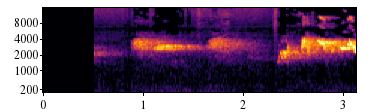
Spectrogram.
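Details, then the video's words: Red-whiskered bulbul of the red-eyelid (mí đỏ) type singing in the ché style: after a pause, a warbling phrase with a sustained tonal band, then a brighter, louder chattering burst near the end. "mí đỏ siêu ché"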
